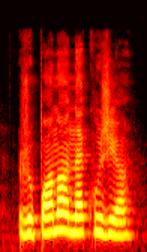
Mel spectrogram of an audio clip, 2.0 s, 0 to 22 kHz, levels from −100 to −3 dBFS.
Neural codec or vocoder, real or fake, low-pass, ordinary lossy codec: none; real; 14.4 kHz; none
